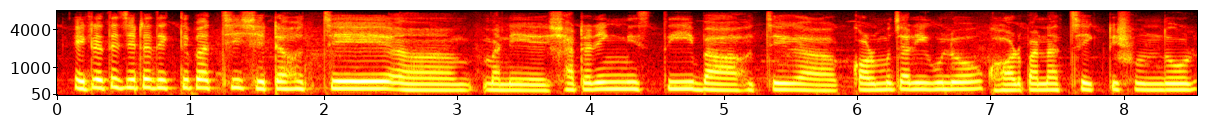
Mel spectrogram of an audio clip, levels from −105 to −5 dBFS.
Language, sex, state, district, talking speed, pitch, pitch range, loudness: Bengali, female, West Bengal, Jalpaiguri, 125 wpm, 230 Hz, 210-255 Hz, -16 LUFS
